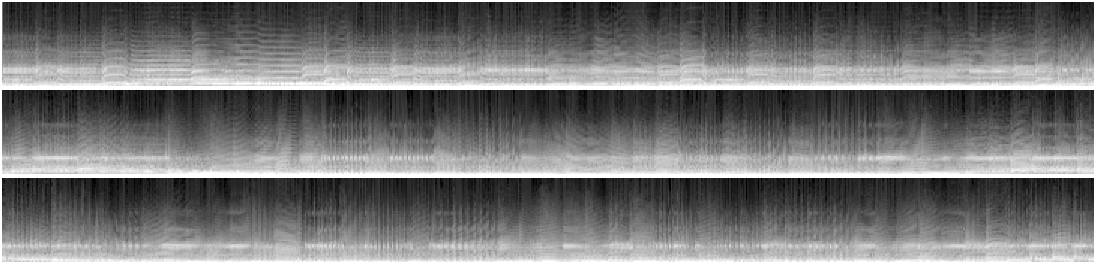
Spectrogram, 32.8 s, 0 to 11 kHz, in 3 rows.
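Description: Behringer K2 analog monosynth played through a Strymon Volante echo pedal: a continuous pitched synth line with heavy bass, its pitch and tone sweeping as the synth's knobs are turned.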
